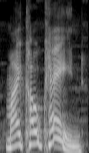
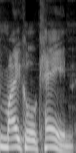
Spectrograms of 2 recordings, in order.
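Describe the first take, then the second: First: The name is said in the actor's own accent. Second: The name is said in a plain, standard accent. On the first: The speaker calls it right. "say my cocaine" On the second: The speaker calls it wrong. "don't say Michael Caine"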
